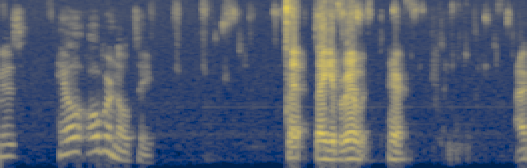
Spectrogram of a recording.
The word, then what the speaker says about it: Hale Obernolte: his list with us and his name is halo Bernal t take it really here I pronounce it correctly correct yeah that's right yeah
